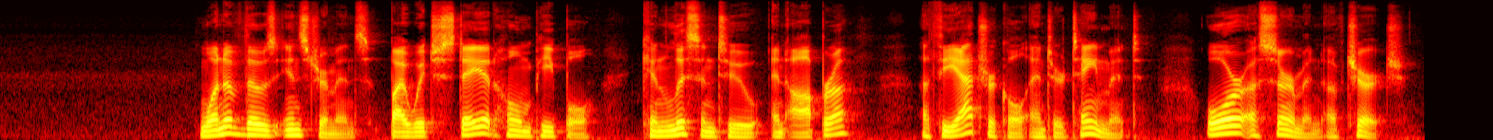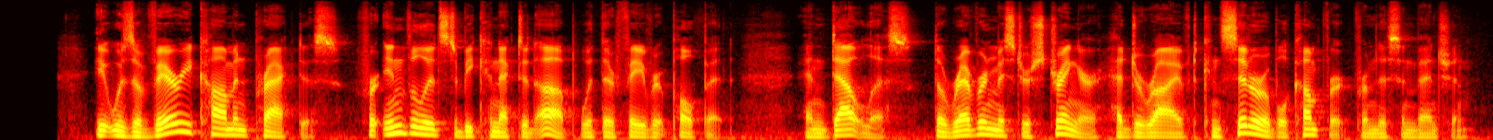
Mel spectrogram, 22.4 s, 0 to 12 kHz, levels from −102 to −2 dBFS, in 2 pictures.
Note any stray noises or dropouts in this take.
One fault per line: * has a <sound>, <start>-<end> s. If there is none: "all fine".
all fine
